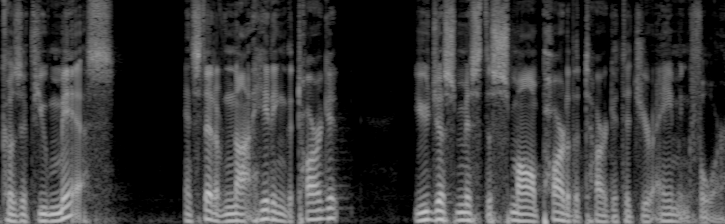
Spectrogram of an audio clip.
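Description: A man with a Virginia accent, the sound dry and close with no echo. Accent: Southern US (Virginia). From US South. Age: 40s. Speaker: pastor. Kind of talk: podcast interview.

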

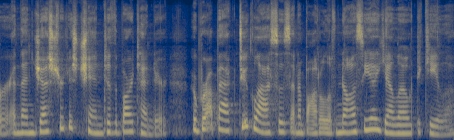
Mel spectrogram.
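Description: This is a natural reading voice. It carries the text as written.

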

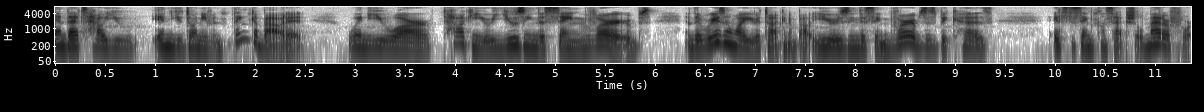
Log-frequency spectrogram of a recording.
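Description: With a Portuguese accent, a woman speaks at a fairly low pitch in a dark, mellow tone. The recording is very clean, the background silent. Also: ordinary pitch variation, moderate pace. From Brazil. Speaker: language teacher and researcher. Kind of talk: casual explanatory conversation.

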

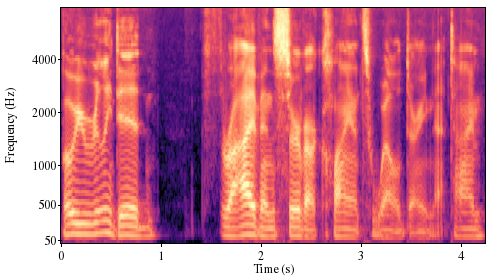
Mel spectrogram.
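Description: A man with an American accent speaks in a normal speaking voice. His pitch is medium and his pace moderate. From Kansas. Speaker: digital marketing director, co-host. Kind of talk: casual chat.

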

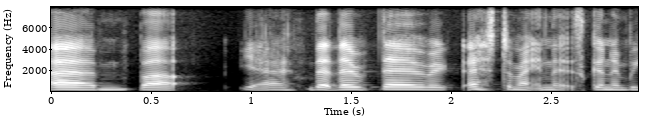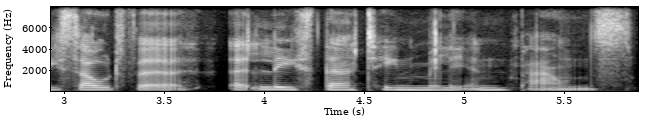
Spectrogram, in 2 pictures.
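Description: This woman has a British accent and a medium pitch, talking at a moderate pace with hardly any pauses. Her intonation is monotone and flat, and the sound is dry and close with no echo. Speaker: podcast co-host. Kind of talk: casual chat.

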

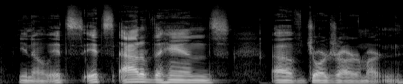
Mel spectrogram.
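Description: An ordinary speaking voice from a man with an American accent, fairly low in pitch, at a moderate pace. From Portland, Oregon. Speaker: podcast co-host. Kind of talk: casual chat.

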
